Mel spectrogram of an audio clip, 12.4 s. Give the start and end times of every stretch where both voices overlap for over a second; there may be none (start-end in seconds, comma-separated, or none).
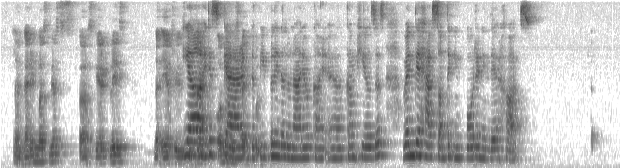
3.6-5.3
